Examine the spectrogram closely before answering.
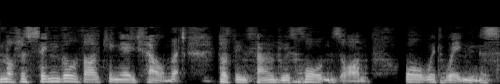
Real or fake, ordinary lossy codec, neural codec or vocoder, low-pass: fake; MP3, 24 kbps; codec, 24 kHz, 1 kbps, SNAC; 7.2 kHz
